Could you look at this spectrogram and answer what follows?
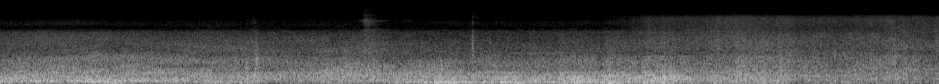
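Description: Surf washing and breaking over rocks in a steady rush, with wind buffeting the microphone.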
